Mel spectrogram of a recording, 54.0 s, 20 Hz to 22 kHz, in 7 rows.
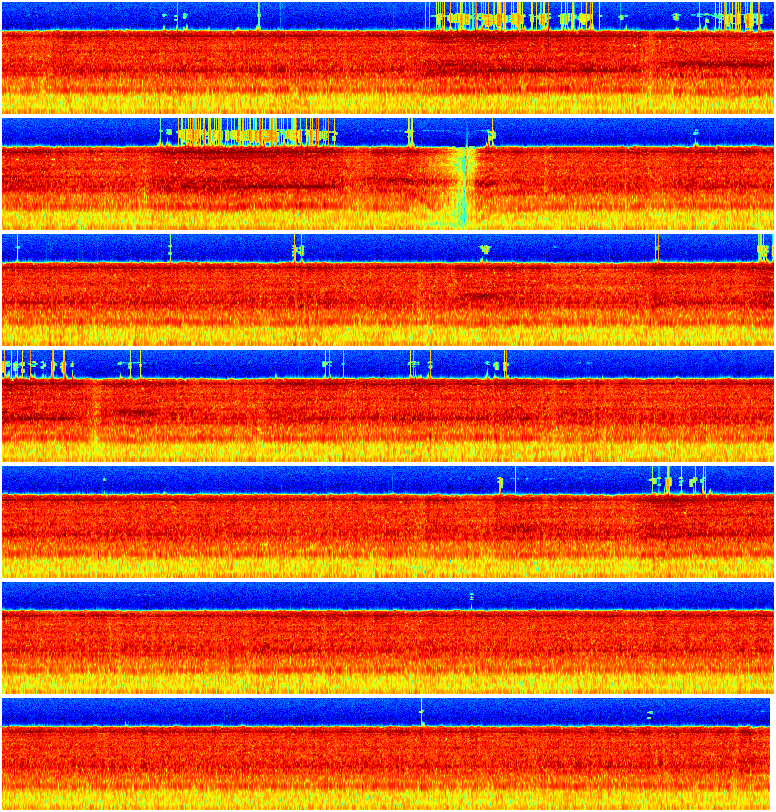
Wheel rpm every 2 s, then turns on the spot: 230, 230, 230, 220, 230, 210, 150, 230, 230, 230, 230, 230, 220, 230, 230, 230, 230, 230, 230, 230, 230, 230, 230, 230, 230, 230, 230.
none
